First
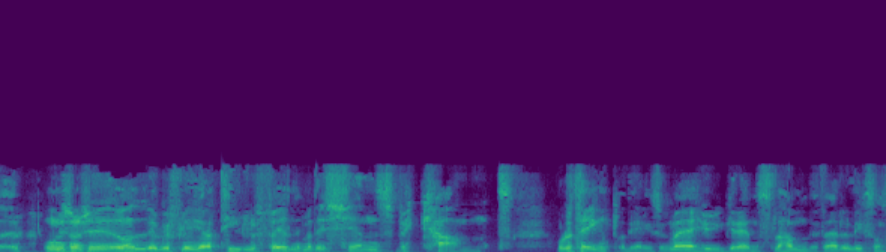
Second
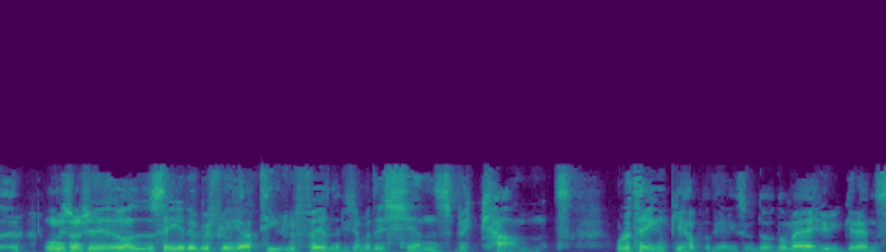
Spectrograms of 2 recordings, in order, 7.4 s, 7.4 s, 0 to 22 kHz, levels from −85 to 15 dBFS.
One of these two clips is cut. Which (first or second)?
first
